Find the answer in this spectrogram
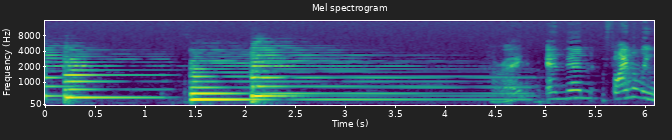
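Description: A minor sixth played on a Yamaha piano as two notes struck one after the other, lower then higher. The pair is played again about one and a half and two seconds in, and both notes ring on together, dying away by about four and a half seconds.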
